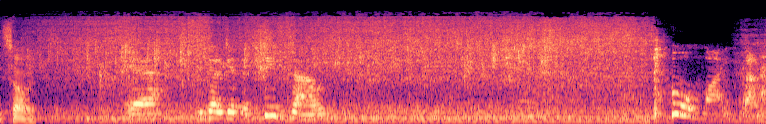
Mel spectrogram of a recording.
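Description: Water runs from a tap.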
